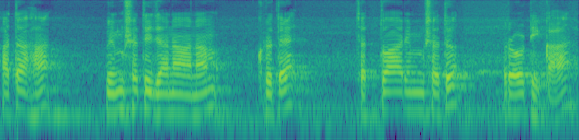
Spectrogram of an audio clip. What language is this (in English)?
Sanskrit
